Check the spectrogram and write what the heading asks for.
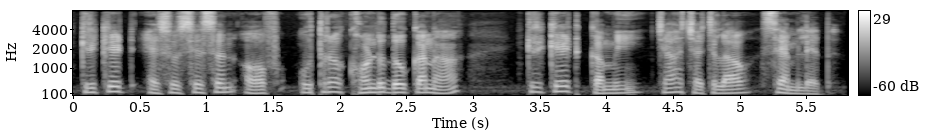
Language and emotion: Santali, neutral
